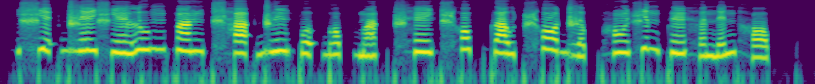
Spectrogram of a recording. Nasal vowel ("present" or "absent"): present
